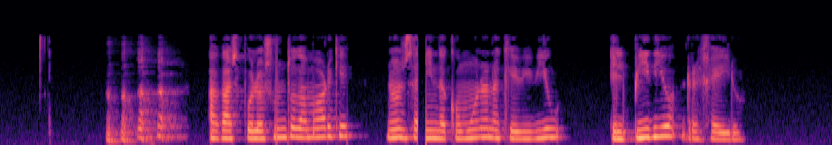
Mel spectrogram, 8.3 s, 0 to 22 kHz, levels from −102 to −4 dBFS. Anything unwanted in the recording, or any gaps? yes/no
yes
